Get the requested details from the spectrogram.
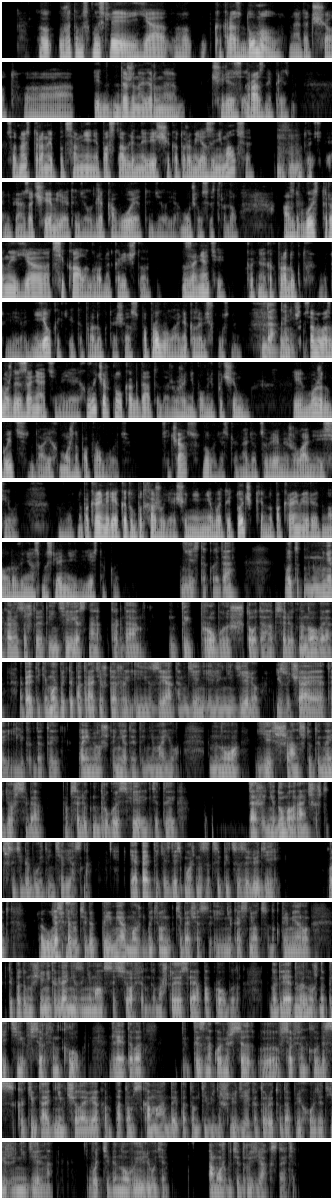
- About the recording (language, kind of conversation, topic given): Russian, advice, Как мне понять, что действительно важно для меня в жизни?
- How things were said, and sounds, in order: tapping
